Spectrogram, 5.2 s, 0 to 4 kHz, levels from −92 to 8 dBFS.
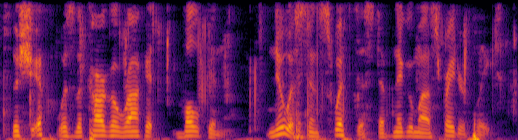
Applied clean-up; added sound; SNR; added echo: classical method log-MMSE.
